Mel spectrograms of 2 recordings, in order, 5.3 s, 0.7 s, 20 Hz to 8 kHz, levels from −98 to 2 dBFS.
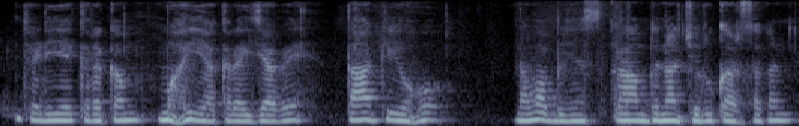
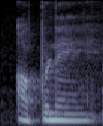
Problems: background sounds at intervals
